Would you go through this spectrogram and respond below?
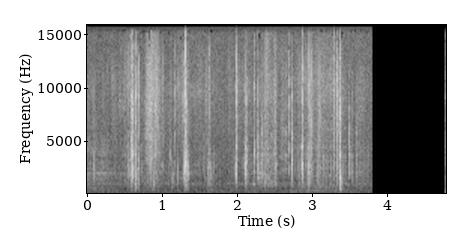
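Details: Crackling, tapping handling noises followed by a gap of silence, no animal call heard.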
